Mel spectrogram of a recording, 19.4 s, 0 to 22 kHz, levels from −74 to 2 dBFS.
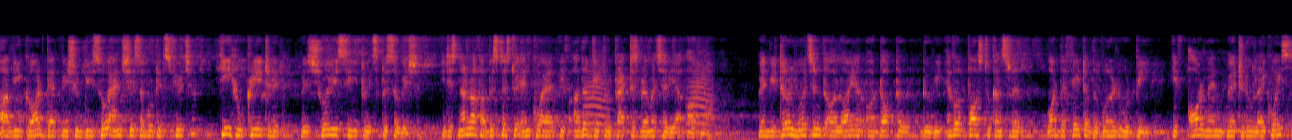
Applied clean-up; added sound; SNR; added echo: none; Brass instrument; 13 dB; reverberation time 2.4 s.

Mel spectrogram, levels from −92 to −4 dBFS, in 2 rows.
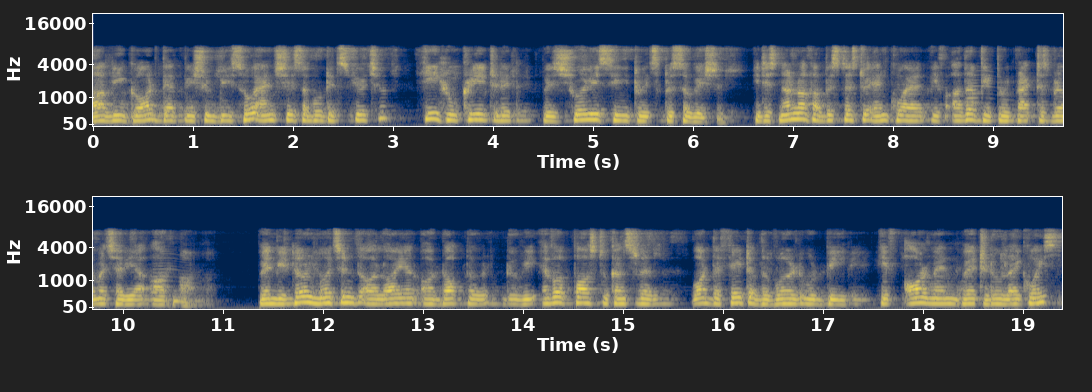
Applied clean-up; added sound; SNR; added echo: neural mask model DeepFilterNet 3.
